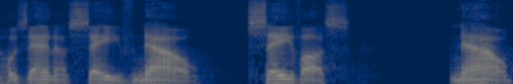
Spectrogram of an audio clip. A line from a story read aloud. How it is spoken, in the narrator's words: pleading with God because this world needs this message like it never has before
